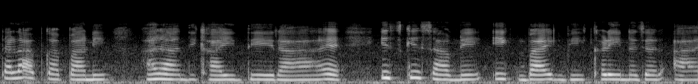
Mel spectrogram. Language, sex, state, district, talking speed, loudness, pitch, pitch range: Hindi, female, Bihar, Kaimur, 135 wpm, -16 LUFS, 225 Hz, 215-240 Hz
